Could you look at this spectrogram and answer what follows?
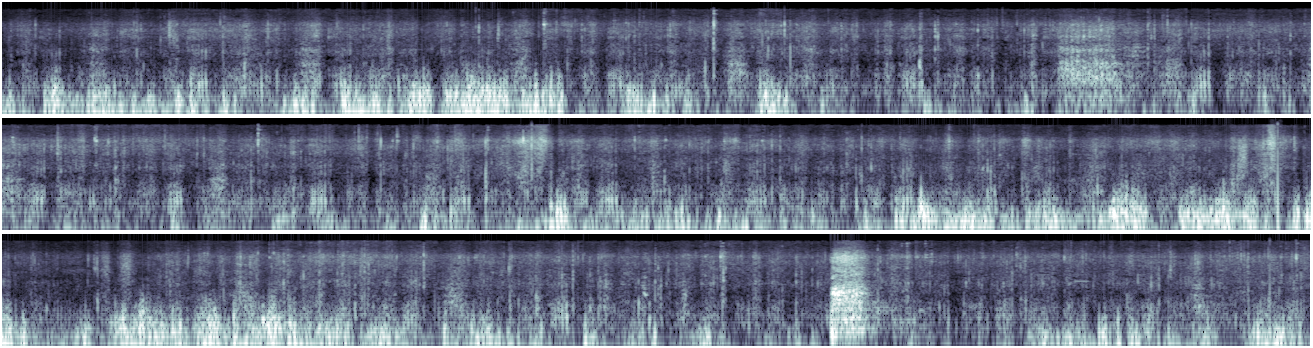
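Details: Horse named Hank coughing while ridden: a few short, harsh coughs over steady hoofbeats and low movement noise.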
